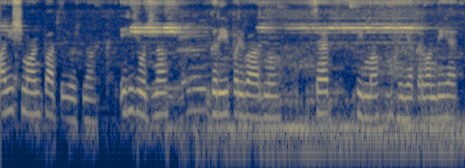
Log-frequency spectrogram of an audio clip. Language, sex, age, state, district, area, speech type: Punjabi, female, 30-45, Punjab, Hoshiarpur, urban, spontaneous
